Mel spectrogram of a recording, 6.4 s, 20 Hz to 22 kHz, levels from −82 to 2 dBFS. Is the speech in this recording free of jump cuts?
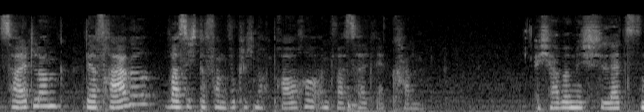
yes; 0 cuts

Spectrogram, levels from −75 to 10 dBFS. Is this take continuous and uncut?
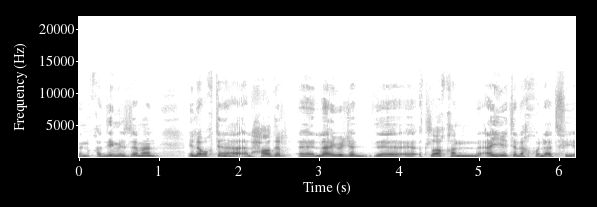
no; 1 cut; at 2.6 s

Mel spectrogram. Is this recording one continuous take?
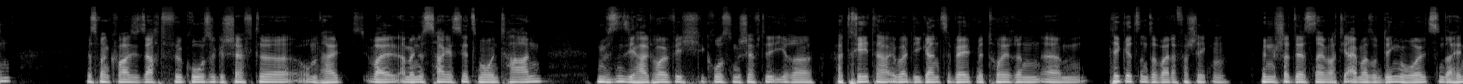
no; 3 cuts; at 7.0 s, 8.2 s, 12.5 s

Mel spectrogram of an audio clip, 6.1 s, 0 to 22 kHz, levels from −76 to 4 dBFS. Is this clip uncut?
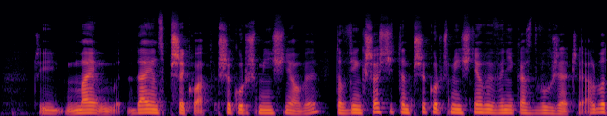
no; 2 cuts; at 2.1 s, 3.3 s

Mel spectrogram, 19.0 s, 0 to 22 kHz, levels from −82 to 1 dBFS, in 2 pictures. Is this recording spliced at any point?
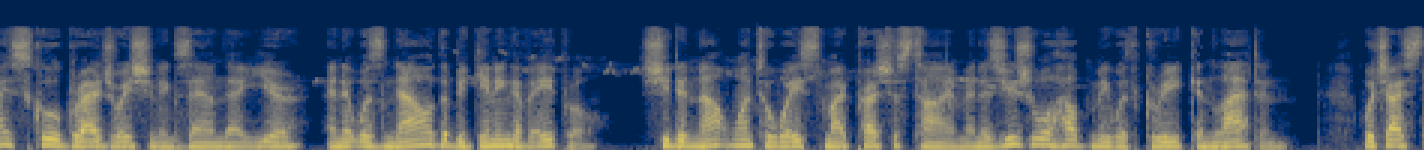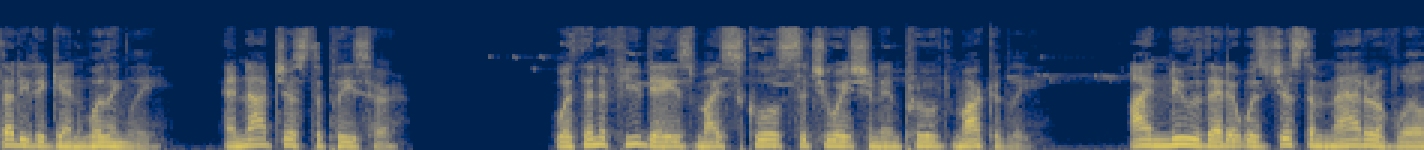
no; 0 cuts

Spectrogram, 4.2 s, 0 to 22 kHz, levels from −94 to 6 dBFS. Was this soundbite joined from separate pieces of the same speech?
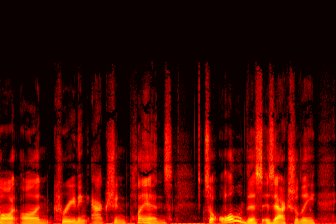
no; 0 cuts

